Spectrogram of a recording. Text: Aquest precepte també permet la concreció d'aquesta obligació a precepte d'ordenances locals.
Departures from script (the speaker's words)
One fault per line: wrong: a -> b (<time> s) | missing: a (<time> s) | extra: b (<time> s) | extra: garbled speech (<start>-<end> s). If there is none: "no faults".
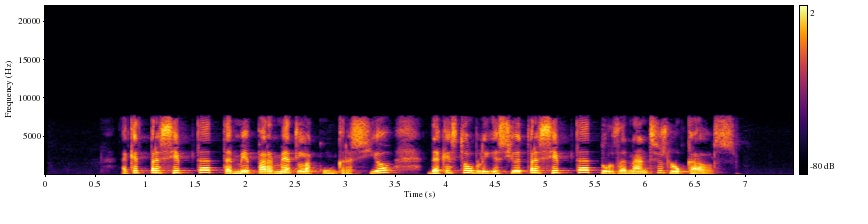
no faults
